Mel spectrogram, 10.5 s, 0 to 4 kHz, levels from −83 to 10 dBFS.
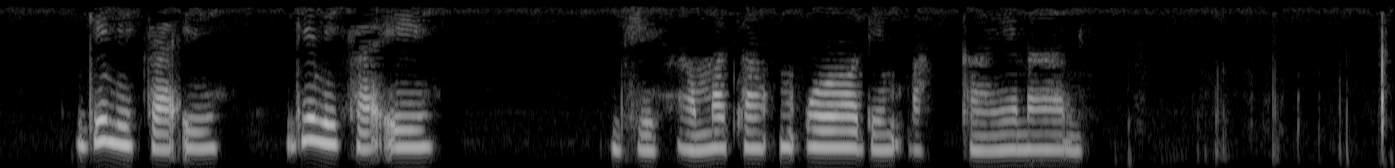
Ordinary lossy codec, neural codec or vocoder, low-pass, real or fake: MP3, 16 kbps; codec, 44.1 kHz, 7.8 kbps, Pupu-Codec; 3.6 kHz; fake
